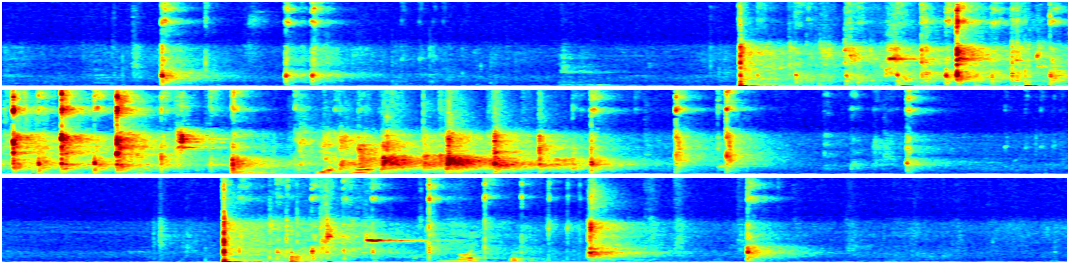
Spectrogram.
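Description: Table tennis rallies: the celluloid ball clicking in quick succession off bats and table, once for about five seconds from about seven seconds in and again shortly after the middle of the second half. Each rally is followed by a short shout from a player.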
